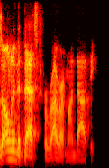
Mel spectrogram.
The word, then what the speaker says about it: Mondavi: kind of unexpected things first he changed the pronunciation of his name to from mondavi to mondavi so originally a family was called mondavi but he changed it to mondavi this was to differentiate himself from his brother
